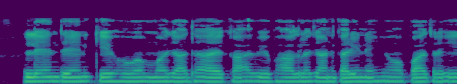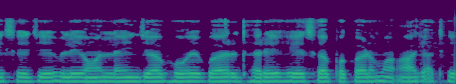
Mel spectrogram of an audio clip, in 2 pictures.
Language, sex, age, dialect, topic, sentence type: Chhattisgarhi, male, 18-24, Western/Budati/Khatahi, banking, statement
